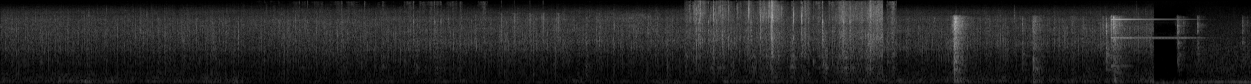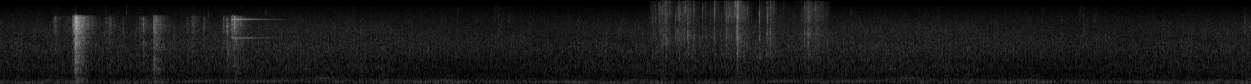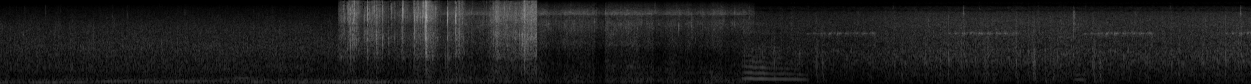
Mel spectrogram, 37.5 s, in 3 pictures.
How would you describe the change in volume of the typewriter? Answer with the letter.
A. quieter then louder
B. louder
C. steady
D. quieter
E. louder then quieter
B.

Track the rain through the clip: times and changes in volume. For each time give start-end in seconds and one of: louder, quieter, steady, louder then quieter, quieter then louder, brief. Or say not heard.
0.0-37.4 steady.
